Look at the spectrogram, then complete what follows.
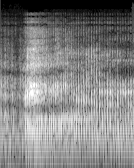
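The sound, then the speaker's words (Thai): A tiger lets out a loud roar that bursts in suddenly, then trails into a rough, rapidly pulsing growl before fading out. No voices accompany it. “แล้วก็ถ้าเป็นในต่างประเทศเนี่ย ป่าโกงกลางหลายแห่งมีเสือโคร่งนะครับ”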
